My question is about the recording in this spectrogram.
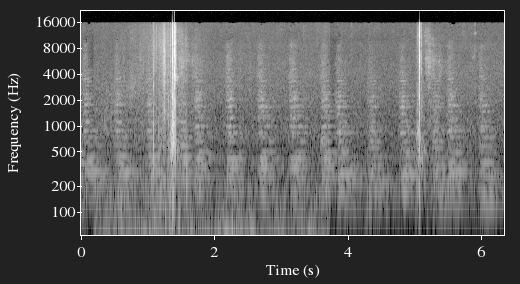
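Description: Background music, broken twice by the sharp crack of a driver striking a golf ball: a louder one about a second and a half in, and another about five seconds in.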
